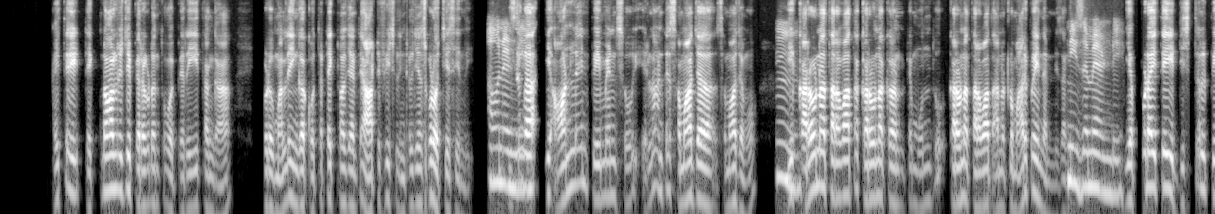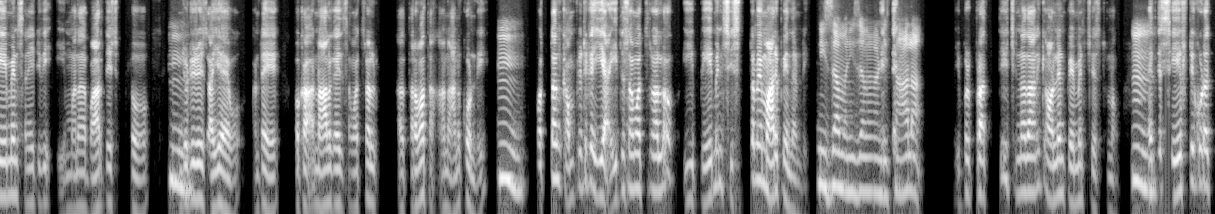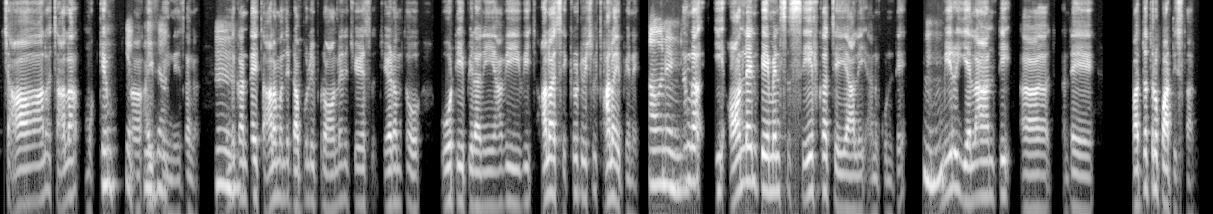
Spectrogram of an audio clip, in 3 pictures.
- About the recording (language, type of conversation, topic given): Telugu, podcast, ఆన్‌లైన్ చెల్లింపులు సురక్షితంగా చేయాలంటే మీ అభిప్రాయం ప్రకారం అత్యంత ముఖ్యమైన జాగ్రత్త ఏమిటి?
- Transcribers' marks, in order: in English: "టెక్నాలజీ"; in English: "టెక్నాలజీ"; in English: "ఆర్టిఫిషియల్ ఇంటెలిజెన్స్"; in English: "ఆన్‌లైన్"; in English: "డిజిటల్ పేమెంట్స్"; in English: "ఇంట్రొడ్యూస్"; in English: "కంప్లీట్‌గా"; in English: "పేమెంట్"; in English: "ఆన్‌లైన్ పేమెంట్"; in English: "సేఫ్టీ"; stressed: "చాలా"; in English: "ఆన్‌లైన్"; in English: "ఓటీపీ"; in English: "సెక్యూరిటీ"; in English: "ఆన్‌లైన్ పేమెంట్స్ సేఫ్‌గా"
